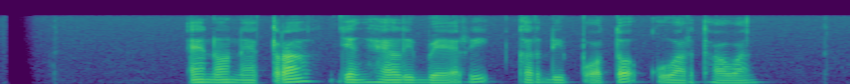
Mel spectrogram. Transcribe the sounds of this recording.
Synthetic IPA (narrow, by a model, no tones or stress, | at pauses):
ʔɛnɔnɛt̪ɾald͡ʒɨŋɦɛlibɛ̰ɾikɨrdipɔ̰t̪ɔkṵwart̪awan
